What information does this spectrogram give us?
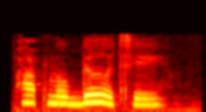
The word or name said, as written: popmobility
